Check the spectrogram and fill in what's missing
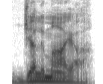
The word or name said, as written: जल-माया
